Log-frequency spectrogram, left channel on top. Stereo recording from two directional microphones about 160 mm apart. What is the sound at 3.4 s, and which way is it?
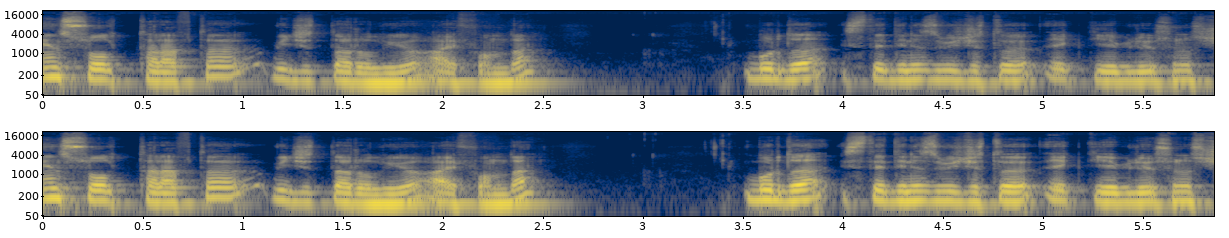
Speech, 40° right (ahead or behind).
